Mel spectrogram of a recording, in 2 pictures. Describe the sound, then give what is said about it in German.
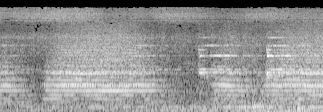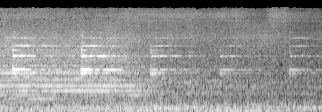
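A heavy freight train pulls away, rumbling steadily while its horn sounds in several long, harmonic blasts, loud, over a constant low mechanical roar. “Auch Samuel und Kevin haben sich bisher noch nicht getraut, auf einen der Waggons des anfahrenden Zuges zu springen.”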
